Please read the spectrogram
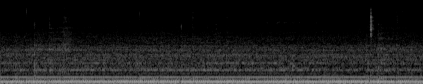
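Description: A steady low mechanical hum from a running motor or appliance, with one light click near the end.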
